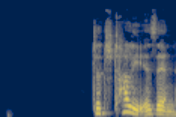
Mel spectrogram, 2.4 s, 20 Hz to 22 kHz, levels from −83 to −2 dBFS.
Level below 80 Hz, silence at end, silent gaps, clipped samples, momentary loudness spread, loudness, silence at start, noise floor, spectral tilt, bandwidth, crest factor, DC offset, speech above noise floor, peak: -60 dBFS; 0 s; none; under 0.1%; 7 LU; -19 LUFS; 1.2 s; -85 dBFS; -5 dB/octave; 16 kHz; 18 dB; under 0.1%; 68 dB; -2 dBFS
